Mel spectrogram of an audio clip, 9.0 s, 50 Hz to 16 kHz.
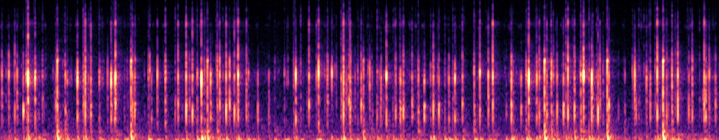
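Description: A compact mechanical keyboard with a pink frame, thick cream XDA plastic keycaps, a polycarbonate plate, linear switches and a hollow case is typed on with the fingertips in steady taps. It makes a rapid, continuous stream of short, dry clacks centered around 2 kHz, with a bright top and a light low thump under each press, and every keystroke dies away almost instantly.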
